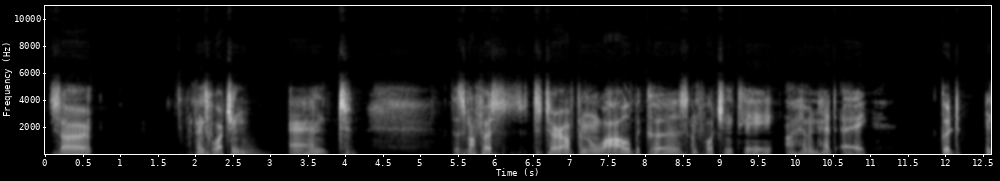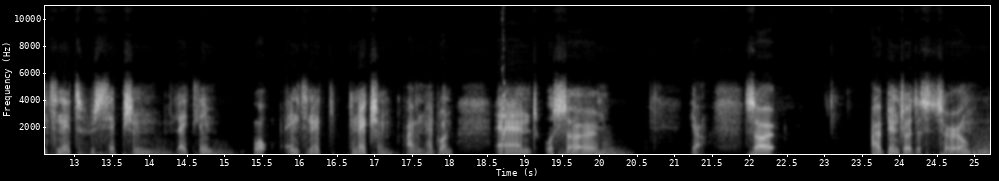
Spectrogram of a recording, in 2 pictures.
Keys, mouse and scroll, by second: 0.3 shift+middle click, 0.3-1.4 scroll down 1, 2.5 middle click, 3.6 KP_1, 4.4 KP_3, 24.6 KP_Add, 24.9 KP_Add, 25.0 KP_Add.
